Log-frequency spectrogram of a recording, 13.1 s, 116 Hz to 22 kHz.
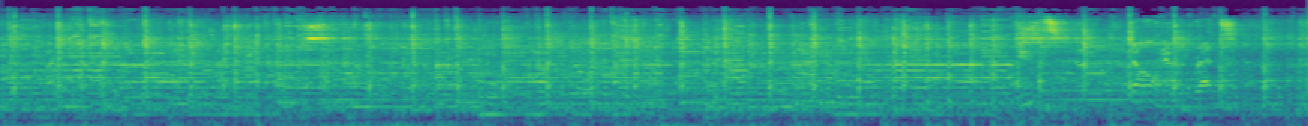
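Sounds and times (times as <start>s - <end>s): electric bass: 0.0s - 13.0s
steady drum beat: 0.0s - 13.0s
strummed acoustic guitars: 0.0s - 13.0s.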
